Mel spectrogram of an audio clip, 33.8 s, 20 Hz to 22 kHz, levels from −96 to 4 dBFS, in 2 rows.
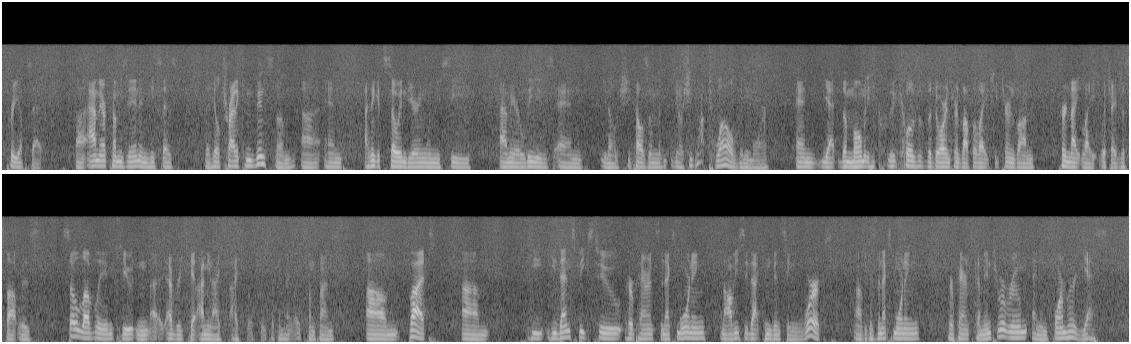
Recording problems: high frequencies cut off; noticeable; nothing above 8 kHz
hiss; loud; throughout; 8 dB below the speech

